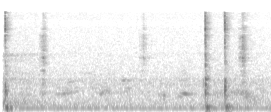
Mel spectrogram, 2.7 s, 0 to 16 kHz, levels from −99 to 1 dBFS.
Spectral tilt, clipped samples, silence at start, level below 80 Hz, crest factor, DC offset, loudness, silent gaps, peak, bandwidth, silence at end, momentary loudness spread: -2 dB/octave; under 0.1%; 0.05 s; -72 dBFS; 32 dB; under 0.1%; -52 LUFS; none; -24 dBFS; 11.5 kHz; 0 s; 21 LU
